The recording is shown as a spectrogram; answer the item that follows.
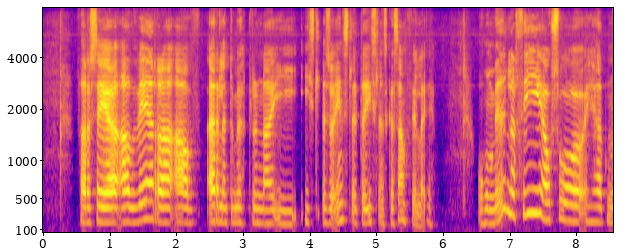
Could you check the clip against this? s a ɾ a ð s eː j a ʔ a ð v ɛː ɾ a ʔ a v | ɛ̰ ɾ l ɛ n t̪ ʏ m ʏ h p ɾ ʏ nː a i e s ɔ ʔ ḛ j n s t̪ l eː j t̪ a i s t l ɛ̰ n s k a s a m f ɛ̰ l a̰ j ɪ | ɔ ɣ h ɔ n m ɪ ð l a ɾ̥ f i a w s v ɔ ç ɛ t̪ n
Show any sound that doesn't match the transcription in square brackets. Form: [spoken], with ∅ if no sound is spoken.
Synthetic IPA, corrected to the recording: [θ] a ɾ a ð s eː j a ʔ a ð v ɛː ɾ a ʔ a v | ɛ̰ ɾ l ɛ n t̪ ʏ m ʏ h p ɾ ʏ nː a i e s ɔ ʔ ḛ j n s t̪ l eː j t̪ a i s t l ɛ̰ n s k a s a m f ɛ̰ l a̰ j ɪ | ɔ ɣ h [u] n m ɪ ð l a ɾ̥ [θ] i a w s v ɔ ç ɛ t̪ n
